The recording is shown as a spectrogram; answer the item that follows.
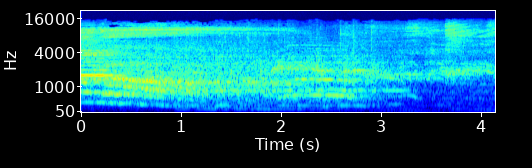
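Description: A ring announcer's drawn-out call through the hall's PA system, a long held note that falls in pitch and trails off about a second in, followed by fainter pitched sound that fades away.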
